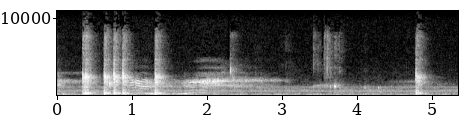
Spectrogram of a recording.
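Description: A cat gives a short, drawn-out meow amid several sharp finger-snap-like clicks, with a faint steady hum in the background and no talking.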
